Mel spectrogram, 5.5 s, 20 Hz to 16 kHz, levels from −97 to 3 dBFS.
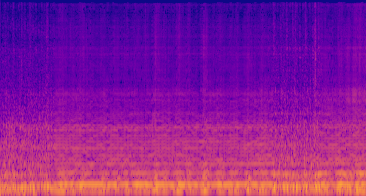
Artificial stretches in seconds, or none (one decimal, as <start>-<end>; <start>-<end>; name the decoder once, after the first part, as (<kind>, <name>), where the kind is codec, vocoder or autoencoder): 0.8-4.1 (vocoder, BigVGAN v2); 4.8-5.5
